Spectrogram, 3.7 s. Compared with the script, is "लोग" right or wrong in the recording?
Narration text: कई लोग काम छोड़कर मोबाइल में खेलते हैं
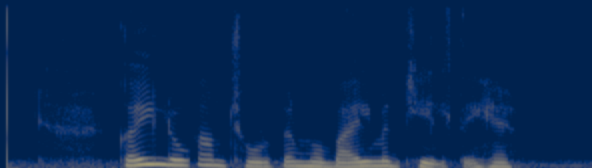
right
